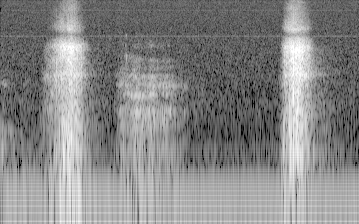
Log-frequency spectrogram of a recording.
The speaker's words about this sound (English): Sorry, I'm sniffling really loudly over the microphone.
